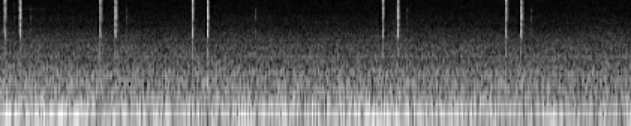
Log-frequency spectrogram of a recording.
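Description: Computer mouse button clicked five times at uneven intervals, each click a quick pair of sharp snaps, over a low steady background hum.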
